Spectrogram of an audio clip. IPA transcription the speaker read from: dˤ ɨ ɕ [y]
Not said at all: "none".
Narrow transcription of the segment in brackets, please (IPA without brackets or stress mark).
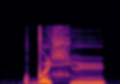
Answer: y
